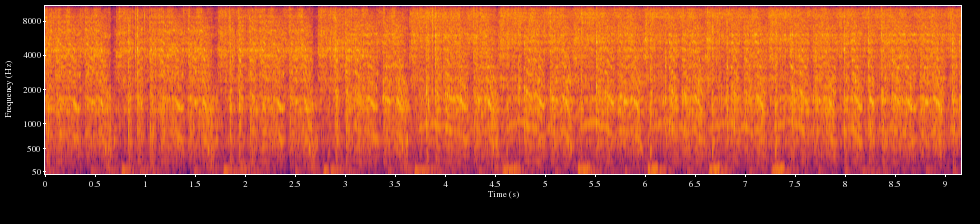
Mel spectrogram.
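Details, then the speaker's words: Homebuilt V8 trike on a cold start after sitting three or four years: it catches and runs rough with heavy low thumps about every half second. Owner suspects a head gasket problem or oil left in the cylinder (hydrolock). Unconfirmed. "that sounds like bad huh knock or something oh I don't know looks like it's something off the head gasket"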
